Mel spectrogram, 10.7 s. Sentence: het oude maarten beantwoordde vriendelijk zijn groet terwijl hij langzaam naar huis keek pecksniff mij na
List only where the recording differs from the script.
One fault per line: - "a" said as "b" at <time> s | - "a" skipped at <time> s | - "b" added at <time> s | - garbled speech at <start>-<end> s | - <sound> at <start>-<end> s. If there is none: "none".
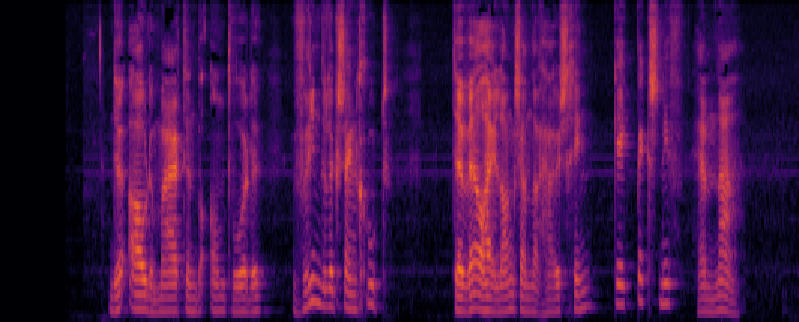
- "het" said as "de" at 1.4 s
- "ging" added at 7.5 s
- "mij" said as "hem" at 9.2 s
